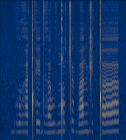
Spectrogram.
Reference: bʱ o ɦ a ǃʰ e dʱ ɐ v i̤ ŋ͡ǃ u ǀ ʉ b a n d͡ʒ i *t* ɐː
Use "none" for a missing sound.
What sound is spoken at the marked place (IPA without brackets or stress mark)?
ǃ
